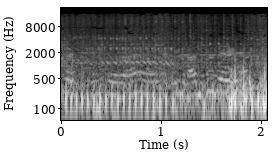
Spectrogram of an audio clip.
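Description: Motorcycle engine running steadily while carrying six riders, an even low pulsing rumble, with people talking over it.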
